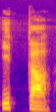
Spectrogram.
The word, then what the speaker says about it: 있다: Another example would be 있다, which is the Korean word for the verb to be. Here, the 쌍시옷 is in the 받침 position, so it's pronounced as 트.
